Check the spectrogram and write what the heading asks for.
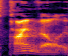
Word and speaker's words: Pineville: It's Pineville. It's two syllables, and it also has a plant.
